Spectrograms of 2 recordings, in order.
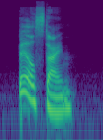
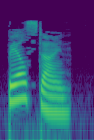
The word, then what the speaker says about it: Bielstein: I want to say thank you to Caitlin Rogers, James Reed, Ryan Humans, Donald Lampley, David Funk, Joseph, and Tyler Bielstein. Bielstein. – How do you spell it? – B-I-E-L-S-T-E-I-N. So I think E-I-N is Stein. Is Stein. And then B-I-E is Bielstein. Bielstein.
